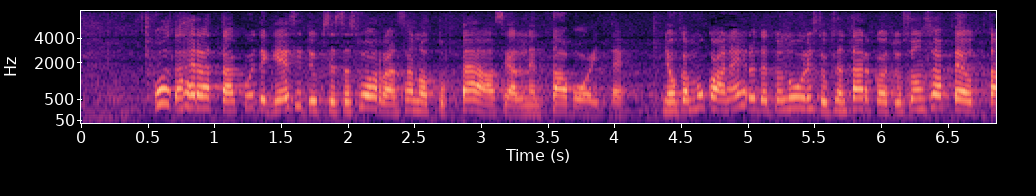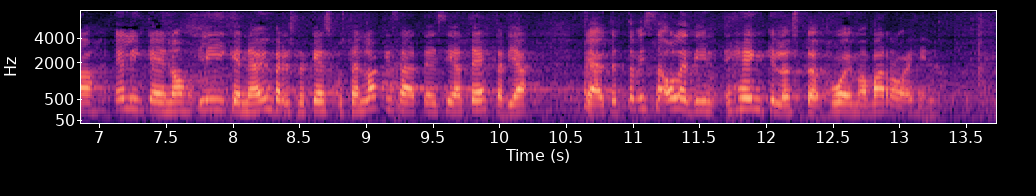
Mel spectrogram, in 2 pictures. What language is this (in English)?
Finnish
